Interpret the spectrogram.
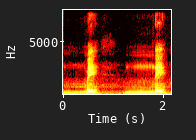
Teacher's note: Por exemplo, quando eu articulo um som nasal como me, ne, veja que a minha boca é totalmente fechada, ó, me, mas ainda assim a gente tem um som, porque a úvula ficou abaixadinha e o som, a vibração das cordas vocais produziu um som que sai pela cavidade nasal, escapa pelas narinas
